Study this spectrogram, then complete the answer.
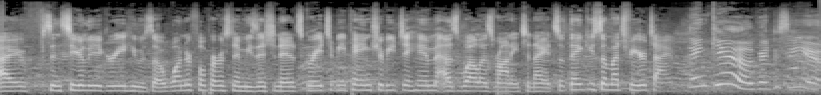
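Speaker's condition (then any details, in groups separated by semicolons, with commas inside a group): No condition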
